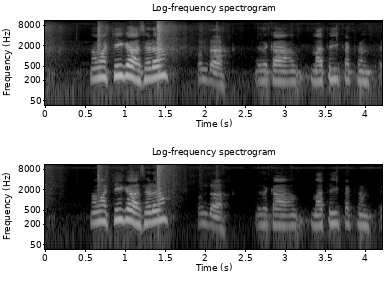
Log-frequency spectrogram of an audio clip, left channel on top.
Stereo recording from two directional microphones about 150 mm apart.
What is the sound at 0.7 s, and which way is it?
Speech, 20° right (ahead or behind).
